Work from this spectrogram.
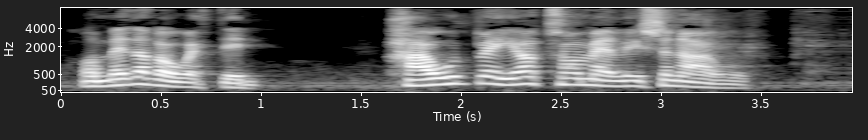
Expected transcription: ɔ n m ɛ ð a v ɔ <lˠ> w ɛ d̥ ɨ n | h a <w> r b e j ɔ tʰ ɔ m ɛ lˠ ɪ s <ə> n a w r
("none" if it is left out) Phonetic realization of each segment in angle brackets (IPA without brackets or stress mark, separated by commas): none, w, ə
